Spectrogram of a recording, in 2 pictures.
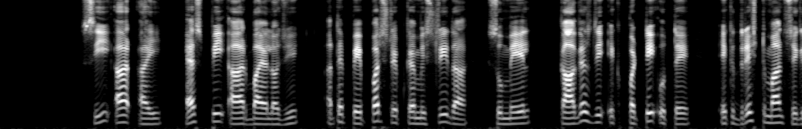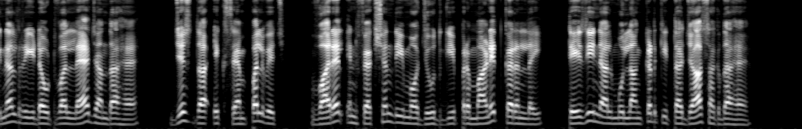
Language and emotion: Punjabi, neutral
